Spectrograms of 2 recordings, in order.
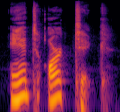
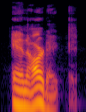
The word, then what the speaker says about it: Antarctic: February word number two say aunt Arctic not Antarctic remember the C in the middle example zve in Explorer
